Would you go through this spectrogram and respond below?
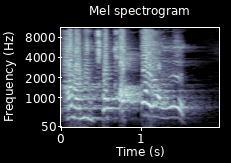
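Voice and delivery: slow, drawn-out mock plea; hurried layman's prayer. Layman praying to God, drawn out. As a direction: stretch out a childlike plea to God. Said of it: "그냥 집사하고 그냥 평신들".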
